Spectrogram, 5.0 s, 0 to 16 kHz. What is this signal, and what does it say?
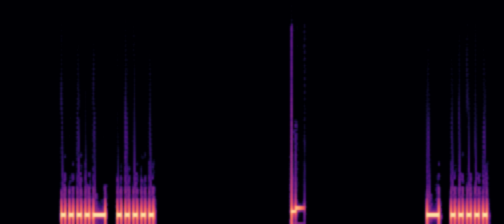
Morse code, heard as a keyed tone, about 30 wpm, 700 Hz. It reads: 4 5 T 5
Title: Two Challenging Letter-Number Combinations 30wpm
